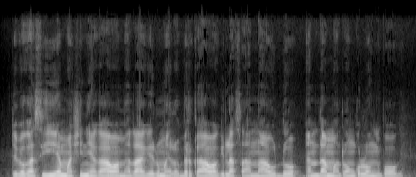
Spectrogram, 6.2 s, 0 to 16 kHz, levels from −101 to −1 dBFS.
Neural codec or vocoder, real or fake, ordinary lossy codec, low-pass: none; real; AAC, 64 kbps; 14.4 kHz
